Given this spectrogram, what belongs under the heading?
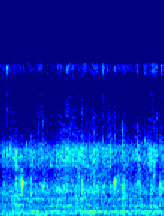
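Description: Kitchen tap water runs in a steady, soft stream while utensils are washed at the sink, an even close hiss with faint clinks.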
